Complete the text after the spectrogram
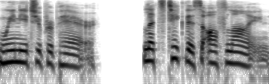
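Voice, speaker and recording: Using a put-on character voice, a woman talks at a fairly slow pace and medium pitch with fairly even intonation. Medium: video game. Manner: terse, dry, deadpan.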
